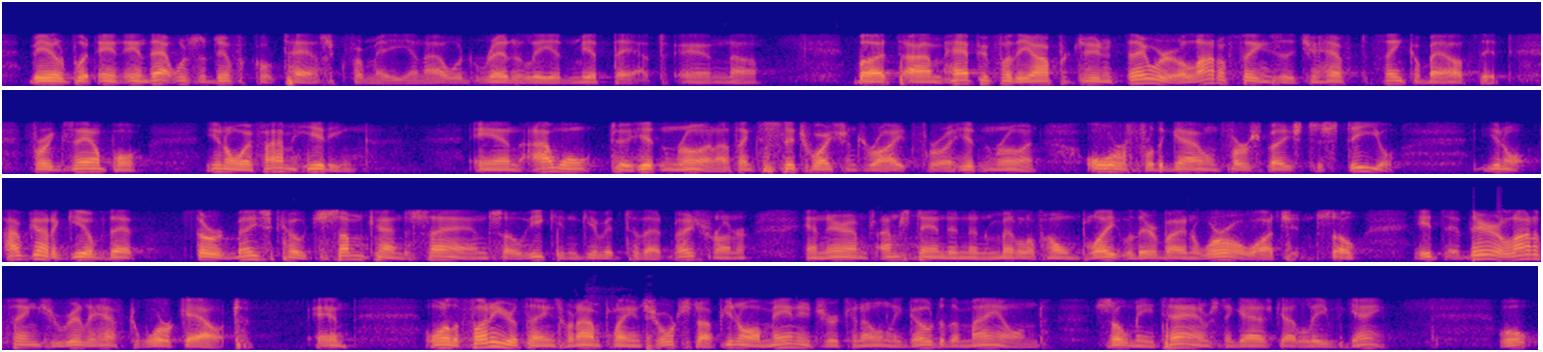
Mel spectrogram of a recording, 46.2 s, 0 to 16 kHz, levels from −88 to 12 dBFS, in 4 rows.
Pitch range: 105-130 Hz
